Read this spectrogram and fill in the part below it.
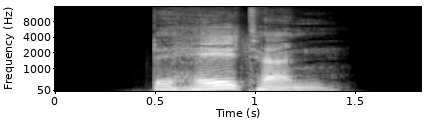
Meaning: dative plural of Behälter
- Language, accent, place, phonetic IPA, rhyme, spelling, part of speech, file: German, Germany, Berlin, [bəˈhɛltɐn], -ɛltɐn, Behältern, noun, De-Behältern.ogg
